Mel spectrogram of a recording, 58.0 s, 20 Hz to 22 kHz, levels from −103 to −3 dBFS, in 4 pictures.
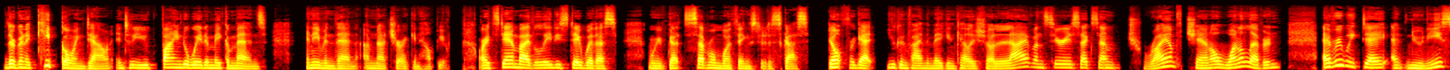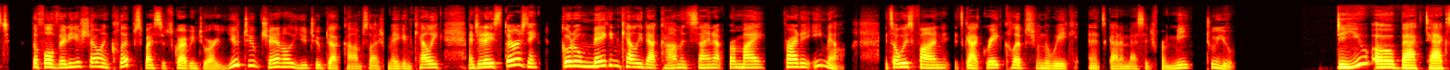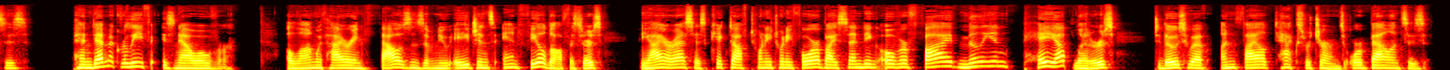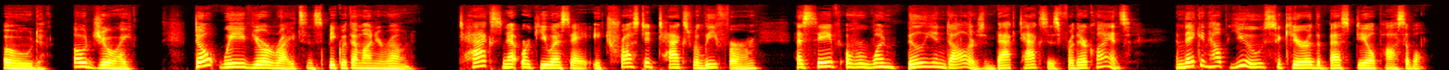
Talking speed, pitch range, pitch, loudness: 205 wpm, 140-195 Hz, 165 Hz, -22 LUFS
